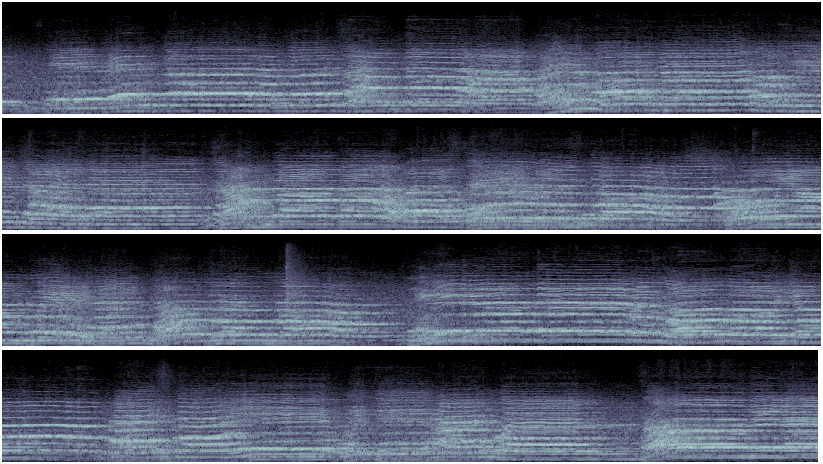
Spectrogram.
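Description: Church congregation singing a hymn together, with notes held about a second each and no beat.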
